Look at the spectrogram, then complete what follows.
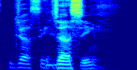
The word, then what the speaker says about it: Jussie: How you pronounce his first name? Jussie.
